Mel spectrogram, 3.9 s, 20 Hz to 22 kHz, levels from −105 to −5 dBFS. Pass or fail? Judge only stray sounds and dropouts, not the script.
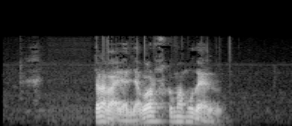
pass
